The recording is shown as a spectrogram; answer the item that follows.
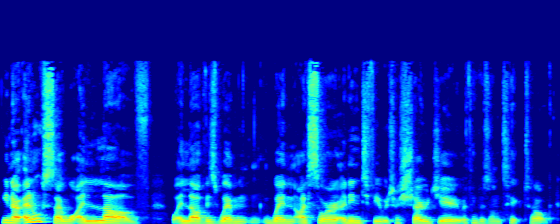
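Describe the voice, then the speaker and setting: A woman's voice: on the low side, fast talker, a little mellow. A woman co-hosting a podcast in casual, frank conversation, telling personal stories expressively. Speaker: podcast co-host.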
